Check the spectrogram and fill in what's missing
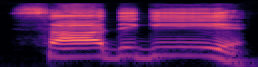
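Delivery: सादगी very slowly sounded out; drawn-out long ई. Shown as a demonstration. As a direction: stretch सा and गी in सादगी. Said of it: "खींच के पढ़ा जाता है".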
